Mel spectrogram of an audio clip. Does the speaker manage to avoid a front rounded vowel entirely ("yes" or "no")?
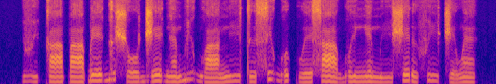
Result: yes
